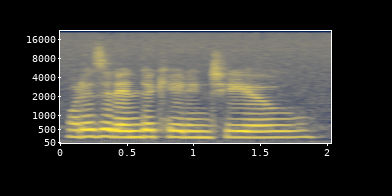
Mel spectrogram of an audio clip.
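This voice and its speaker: A woman leading a guided meditation in a soothing, gentle manner, offering unhurried invitations. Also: a little high, monotone, muffled recording. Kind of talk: guided meditation, body scan narration.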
